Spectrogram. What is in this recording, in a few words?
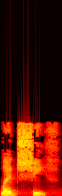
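"lead sheath", English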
